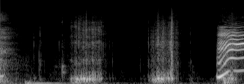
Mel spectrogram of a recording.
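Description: Two loud, brittle crunches come from biting into a bite-sized ball of crushed Baby Star ramen snack noodles, separated by a short quiet gap, followed by a brief voiced murmur at the end.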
